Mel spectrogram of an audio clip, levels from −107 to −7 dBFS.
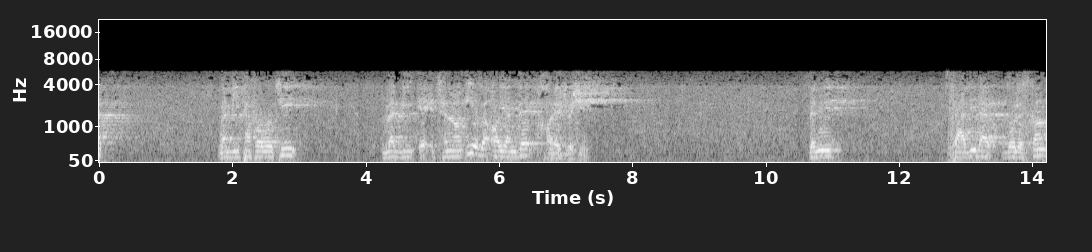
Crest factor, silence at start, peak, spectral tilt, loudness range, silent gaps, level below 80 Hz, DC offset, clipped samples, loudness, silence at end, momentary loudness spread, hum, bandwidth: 18 dB; 0 s; -2 dBFS; -2 dB/octave; 7 LU; none; -42 dBFS; 0.2%; under 0.1%; -17 LUFS; 0 s; 15 LU; none; 6.2 kHz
